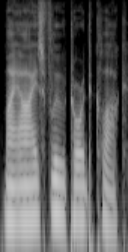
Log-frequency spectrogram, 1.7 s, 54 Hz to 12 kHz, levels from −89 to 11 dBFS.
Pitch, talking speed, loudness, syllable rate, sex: 110 Hz, 210 wpm, -18 LUFS, 4.4 syllables/s, male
